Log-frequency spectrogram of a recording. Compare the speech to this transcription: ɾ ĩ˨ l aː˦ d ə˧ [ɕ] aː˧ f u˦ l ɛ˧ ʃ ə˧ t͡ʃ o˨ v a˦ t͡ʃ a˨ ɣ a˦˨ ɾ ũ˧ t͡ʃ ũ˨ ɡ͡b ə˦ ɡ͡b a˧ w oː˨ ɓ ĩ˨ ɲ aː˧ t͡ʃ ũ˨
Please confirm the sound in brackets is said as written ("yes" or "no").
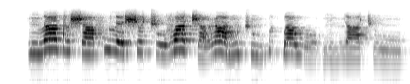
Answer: no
